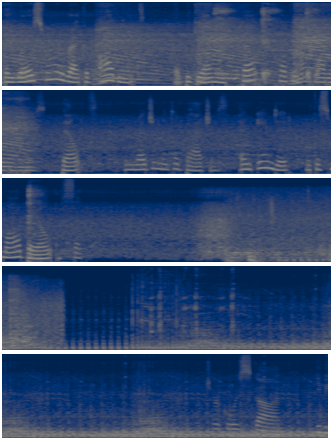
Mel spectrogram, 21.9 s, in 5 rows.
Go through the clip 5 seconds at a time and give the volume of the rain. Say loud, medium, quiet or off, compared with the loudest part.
medium, medium, loud, off, off.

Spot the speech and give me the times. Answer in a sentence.
You can hear the speech from 0.0 to 9.8 s and from 20.1 to 21.8 s.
